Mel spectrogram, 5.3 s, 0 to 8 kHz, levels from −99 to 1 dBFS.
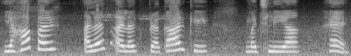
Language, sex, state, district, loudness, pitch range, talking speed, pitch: Hindi, female, Madhya Pradesh, Bhopal, -13 LUFS, 260-345 Hz, 90 wpm, 280 Hz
